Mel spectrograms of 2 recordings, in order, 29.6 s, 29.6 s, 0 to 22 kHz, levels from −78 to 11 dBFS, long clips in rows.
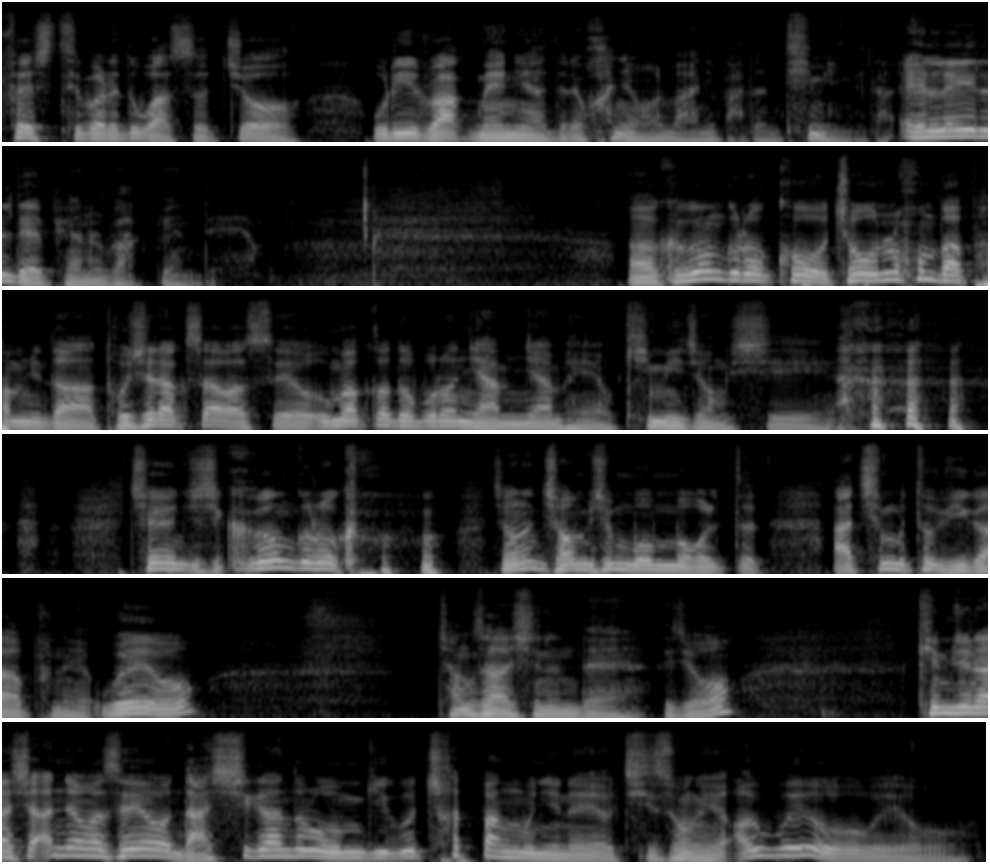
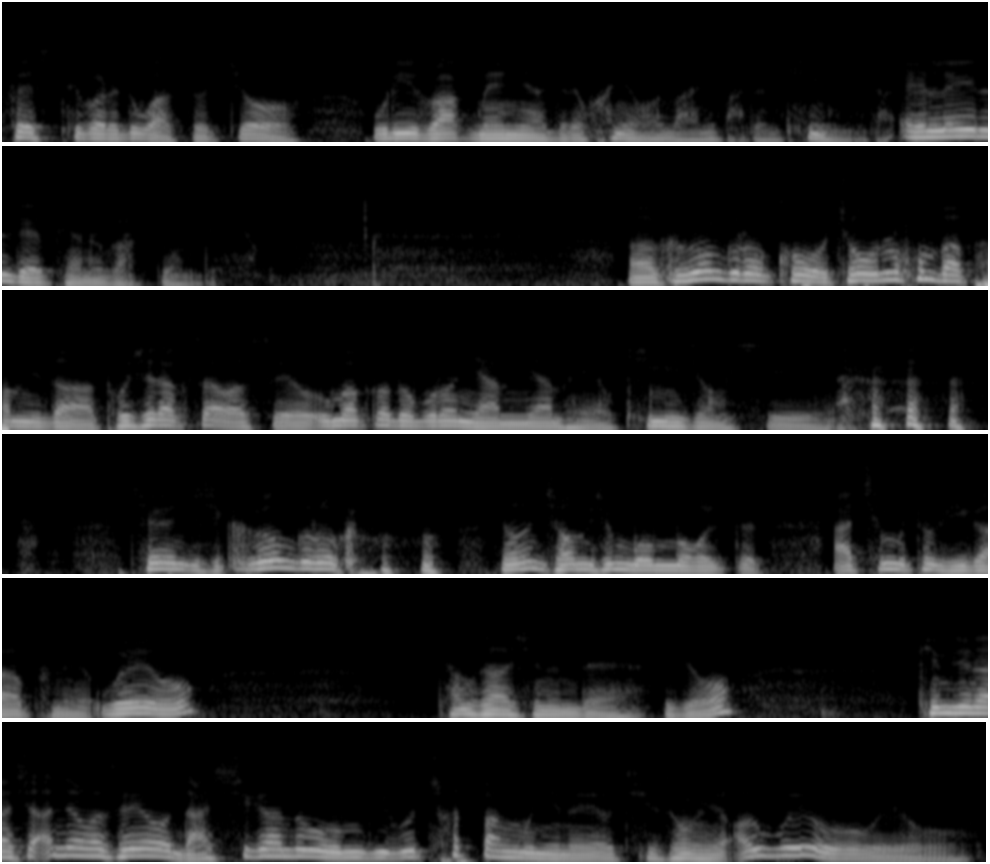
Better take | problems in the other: first | muffled; very; fading above 1 kHz

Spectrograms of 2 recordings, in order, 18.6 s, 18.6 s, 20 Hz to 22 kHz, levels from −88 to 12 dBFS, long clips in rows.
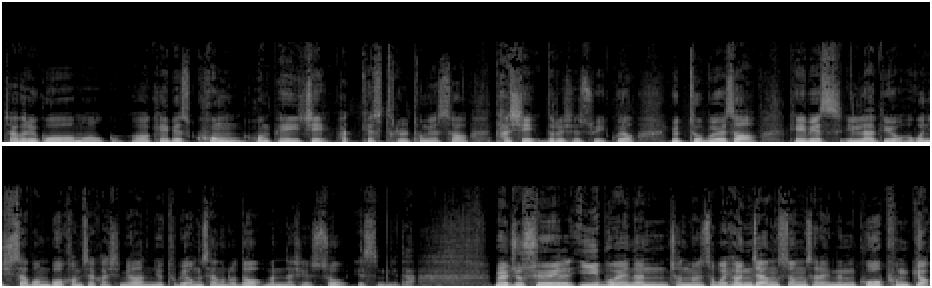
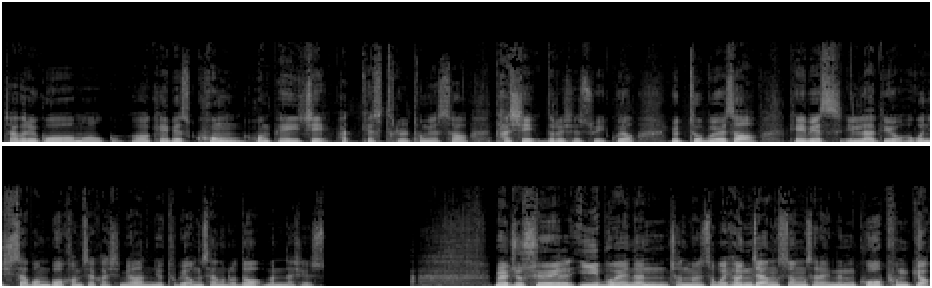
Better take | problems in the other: first | audio cutting out; at 13 s for 1 s

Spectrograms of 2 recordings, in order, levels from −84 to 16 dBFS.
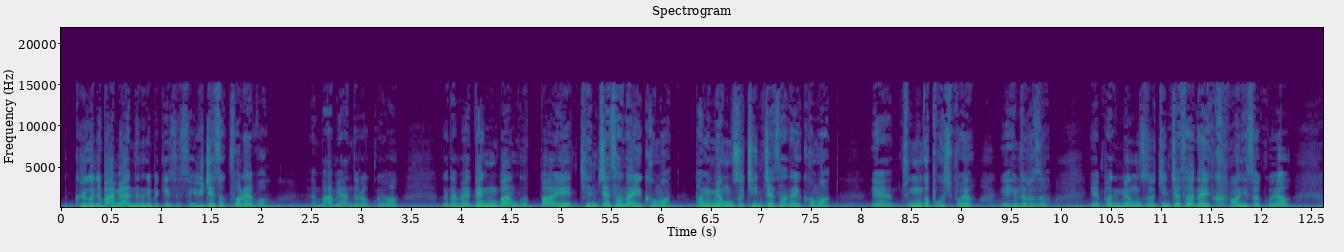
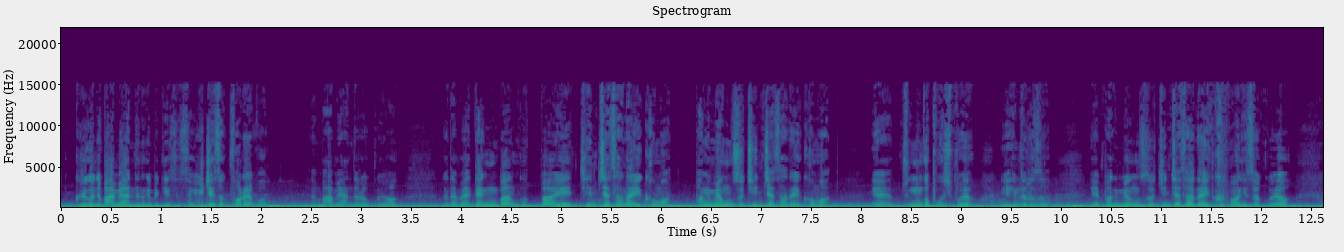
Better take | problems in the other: first | low rumble; loud; throughout; 9 dB below the speech; faint in the first

